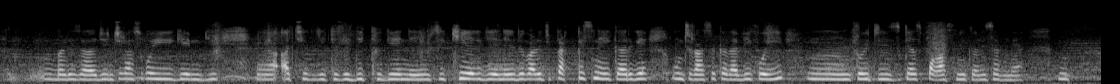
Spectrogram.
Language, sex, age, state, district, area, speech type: Dogri, female, 18-30, Jammu and Kashmir, Kathua, rural, spontaneous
